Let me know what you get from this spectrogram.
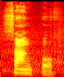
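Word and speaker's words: Tsangpo: सांगपो। T silent होता है इसमें, सांगपो बोलते हैं।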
